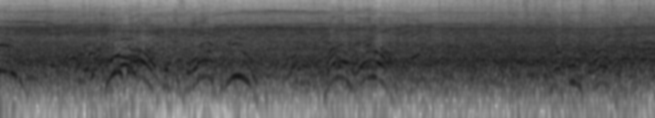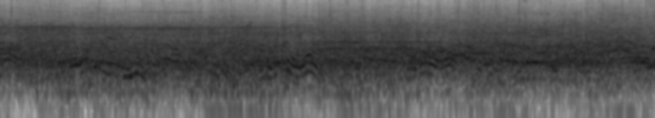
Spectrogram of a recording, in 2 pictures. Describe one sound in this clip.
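Fans in a large stadium crowd whistle.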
